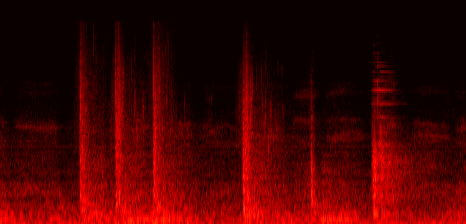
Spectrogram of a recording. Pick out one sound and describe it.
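A cleaver chops into raw meat with wet thuds.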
